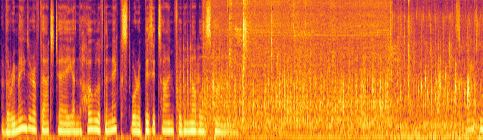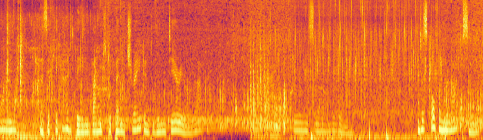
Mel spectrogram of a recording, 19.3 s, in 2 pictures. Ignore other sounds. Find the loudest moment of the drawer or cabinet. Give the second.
15 s.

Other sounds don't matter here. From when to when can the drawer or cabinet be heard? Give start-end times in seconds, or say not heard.
3.5-4.2, 8.4-9.2, 14.6-15.4.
